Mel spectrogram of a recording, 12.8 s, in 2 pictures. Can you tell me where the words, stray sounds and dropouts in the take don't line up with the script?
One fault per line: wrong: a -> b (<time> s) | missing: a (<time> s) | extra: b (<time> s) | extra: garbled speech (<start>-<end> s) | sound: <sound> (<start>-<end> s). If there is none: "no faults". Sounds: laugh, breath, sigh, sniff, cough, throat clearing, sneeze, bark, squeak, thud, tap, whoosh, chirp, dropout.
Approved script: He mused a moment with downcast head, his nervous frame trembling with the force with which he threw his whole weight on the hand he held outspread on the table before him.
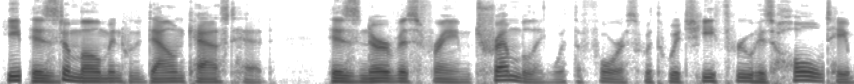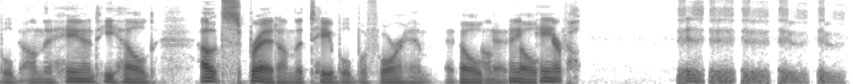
wrong: mused -> his (0.2 s)
wrong: weight -> table (6.2 s)
extra: garbled speech (9.8-10.8 s)
sound: laugh (11.5-12.8 s)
